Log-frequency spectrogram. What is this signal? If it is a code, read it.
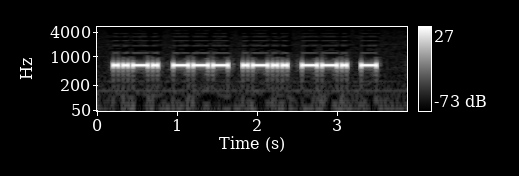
Morse code, heard as a keyed tone, about 20 wpm, 630 Hz. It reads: FOLGT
